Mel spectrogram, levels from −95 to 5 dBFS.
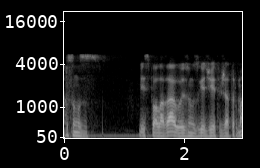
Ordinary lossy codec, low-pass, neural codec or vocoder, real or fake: none; 5.4 kHz; none; real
